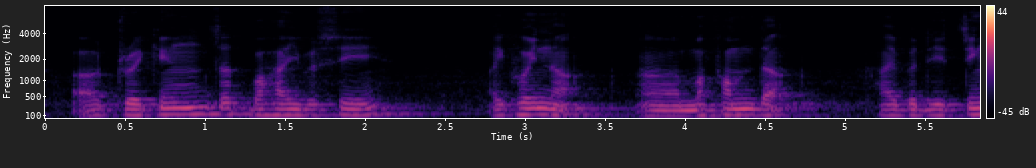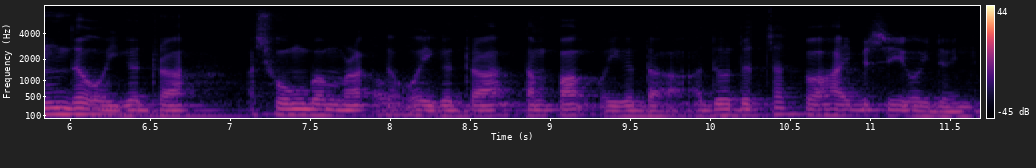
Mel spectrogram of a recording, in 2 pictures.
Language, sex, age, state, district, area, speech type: Manipuri, male, 30-45, Manipur, Chandel, rural, spontaneous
